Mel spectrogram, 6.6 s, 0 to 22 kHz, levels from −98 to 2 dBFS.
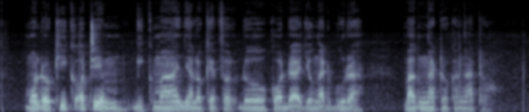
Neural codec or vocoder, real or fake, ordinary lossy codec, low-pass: vocoder, 44.1 kHz, 128 mel bands every 256 samples, BigVGAN v2; fake; none; none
